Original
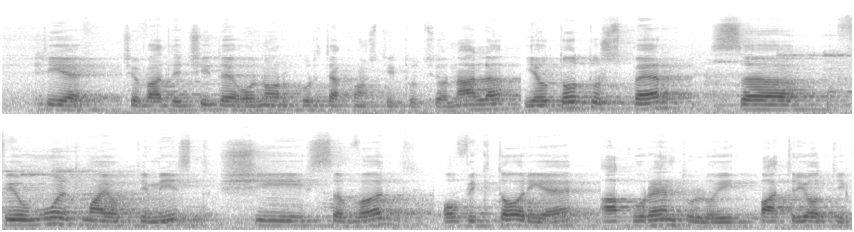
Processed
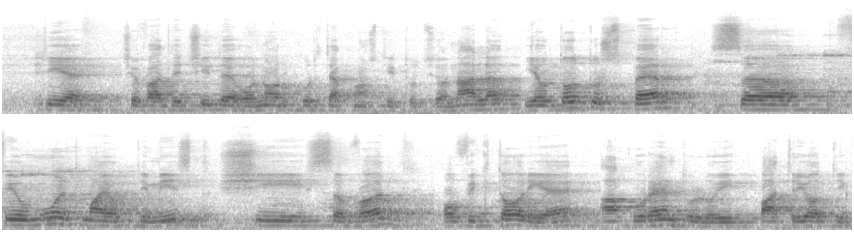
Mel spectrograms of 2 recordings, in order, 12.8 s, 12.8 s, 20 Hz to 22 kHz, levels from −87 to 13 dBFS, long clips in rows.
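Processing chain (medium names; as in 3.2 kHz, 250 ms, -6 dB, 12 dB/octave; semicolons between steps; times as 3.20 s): de-hum 48.45 Hz, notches 36; in parallel at -8 dB: saturation -32.5 dBFS, distortion -6 dB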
